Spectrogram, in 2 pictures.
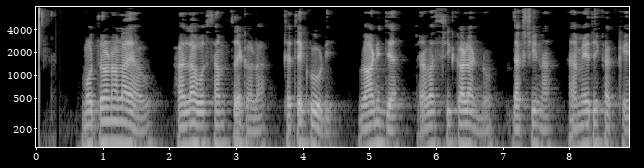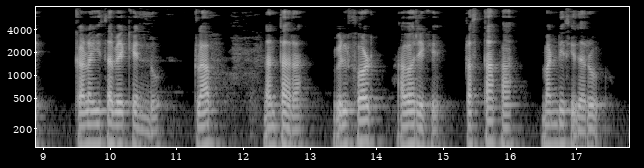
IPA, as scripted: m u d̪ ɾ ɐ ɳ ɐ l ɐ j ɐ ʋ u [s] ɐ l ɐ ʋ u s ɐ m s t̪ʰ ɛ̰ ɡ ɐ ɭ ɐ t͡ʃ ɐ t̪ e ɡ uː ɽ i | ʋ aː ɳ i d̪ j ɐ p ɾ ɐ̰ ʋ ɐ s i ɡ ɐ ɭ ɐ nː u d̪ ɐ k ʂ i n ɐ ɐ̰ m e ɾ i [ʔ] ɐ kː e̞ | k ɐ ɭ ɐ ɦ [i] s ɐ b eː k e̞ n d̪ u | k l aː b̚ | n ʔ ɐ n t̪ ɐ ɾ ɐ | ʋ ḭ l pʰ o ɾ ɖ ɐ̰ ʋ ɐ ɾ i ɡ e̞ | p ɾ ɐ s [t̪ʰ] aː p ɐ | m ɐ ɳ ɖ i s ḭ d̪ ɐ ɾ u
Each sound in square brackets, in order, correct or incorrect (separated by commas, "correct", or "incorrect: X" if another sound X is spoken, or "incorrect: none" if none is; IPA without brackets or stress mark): incorrect: h, incorrect: k, correct, incorrect: t̪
